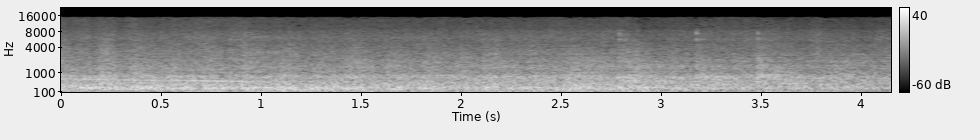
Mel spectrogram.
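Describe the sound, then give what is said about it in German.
A London Underground (Tube) train rumbles steadily along the tracks, a loud, dense roar with a faint high squeal and occasional metallic clicks, continuous with no voices. “Die Londoner U-Bahn, die von den Londonern aber nur Tube genannt wird, das heißt Röhre.”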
